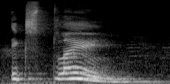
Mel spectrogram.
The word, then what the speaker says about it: explain: Word number 9, explain. Explain. It's a verb. Explain. There are 2 syllables in this word, and we have to stress the second syllable.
